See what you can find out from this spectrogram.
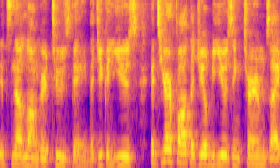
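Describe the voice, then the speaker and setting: Talking at a fairly quick pace, a man with a Filipino accent keeps a medium pitch and fairly even intonation. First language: Tagalog. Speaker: YouTube reaction commentator. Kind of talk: casual reaction commentary monologue. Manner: halting, many fillers and restarts.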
